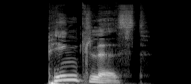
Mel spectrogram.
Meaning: second-person singular subjunctive I of pinkeln
- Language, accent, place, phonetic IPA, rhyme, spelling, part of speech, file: German, Germany, Berlin, [ˈpɪŋkləst], -ɪŋkləst, pinklest, verb, De-pinklest.ogg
